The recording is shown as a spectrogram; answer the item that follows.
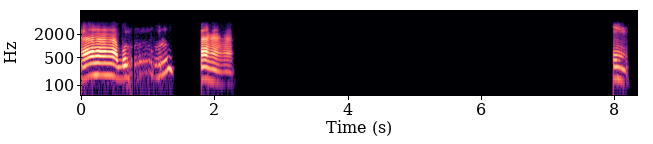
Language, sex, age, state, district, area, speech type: Bengali, male, 18-30, West Bengal, Purba Bardhaman, urban, conversation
